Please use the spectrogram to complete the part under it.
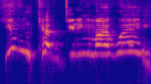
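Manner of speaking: put-on yell. Retelling a fight scene, yelling at the other character: retelling a yelled line. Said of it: "I'm yelling at him".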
